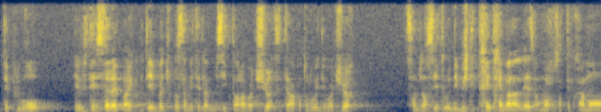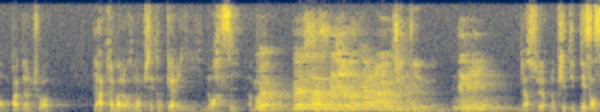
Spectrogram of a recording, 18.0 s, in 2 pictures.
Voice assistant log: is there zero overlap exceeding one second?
Yes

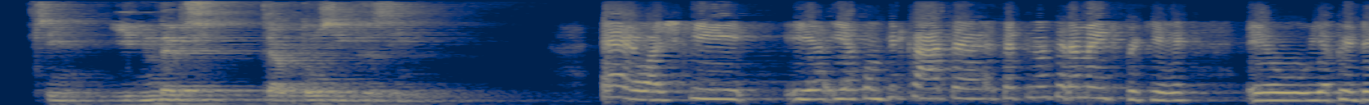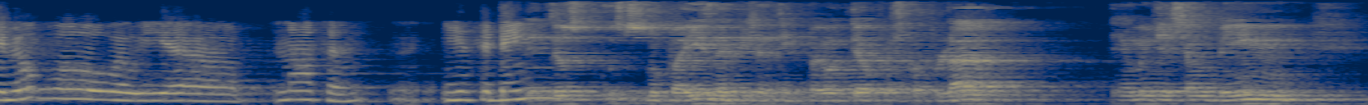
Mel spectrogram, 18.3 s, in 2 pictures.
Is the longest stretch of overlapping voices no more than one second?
Yes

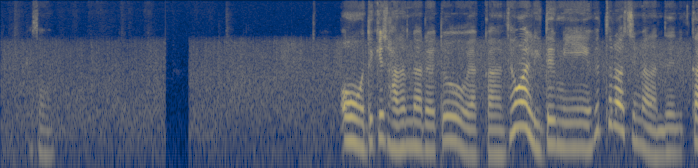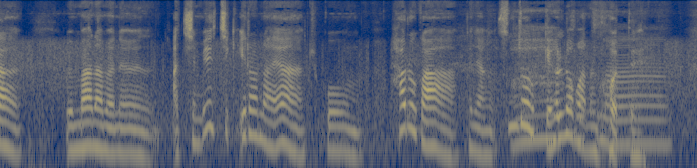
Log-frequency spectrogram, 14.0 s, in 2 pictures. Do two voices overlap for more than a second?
Yes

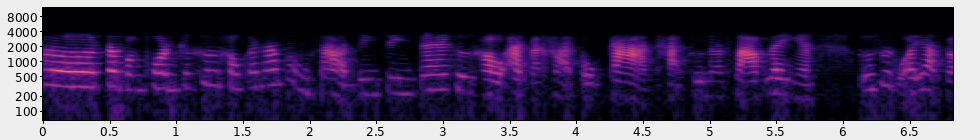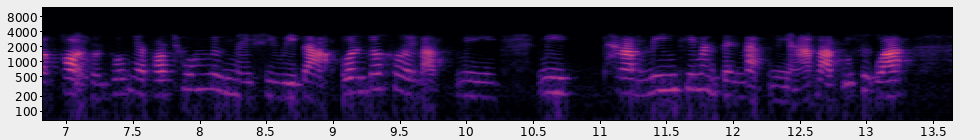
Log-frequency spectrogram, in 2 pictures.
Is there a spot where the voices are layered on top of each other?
No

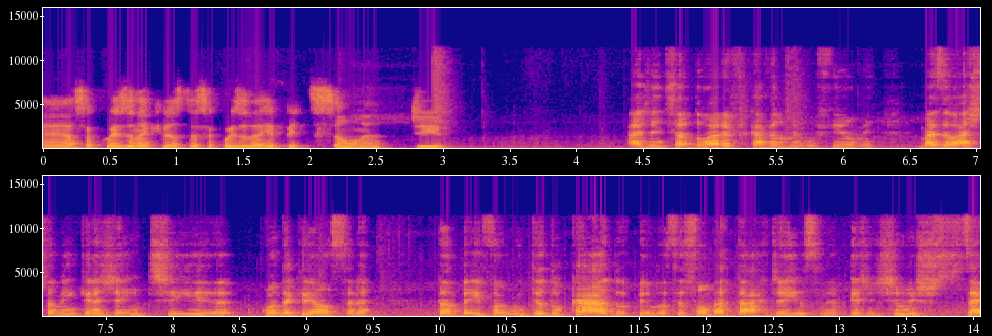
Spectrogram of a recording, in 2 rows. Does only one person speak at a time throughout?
Yes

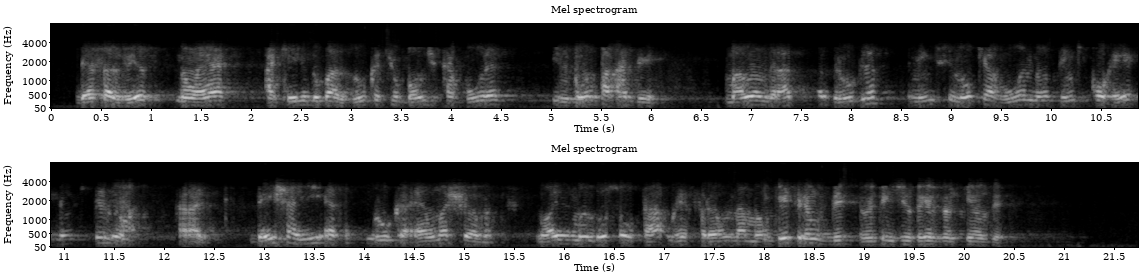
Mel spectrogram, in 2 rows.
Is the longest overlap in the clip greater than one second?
No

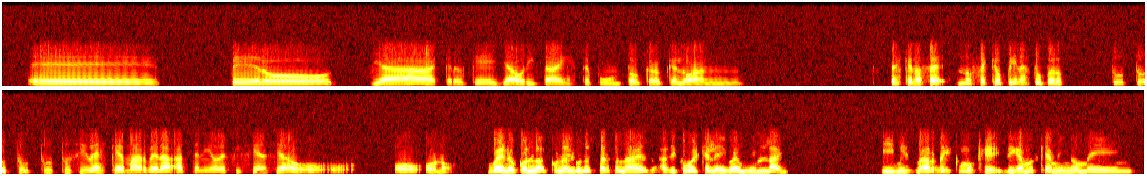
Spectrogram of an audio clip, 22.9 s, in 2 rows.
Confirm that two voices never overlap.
Yes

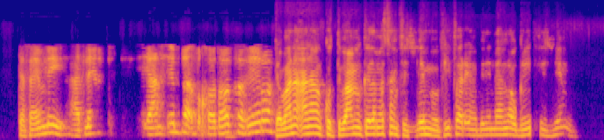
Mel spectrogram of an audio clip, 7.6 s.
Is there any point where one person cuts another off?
No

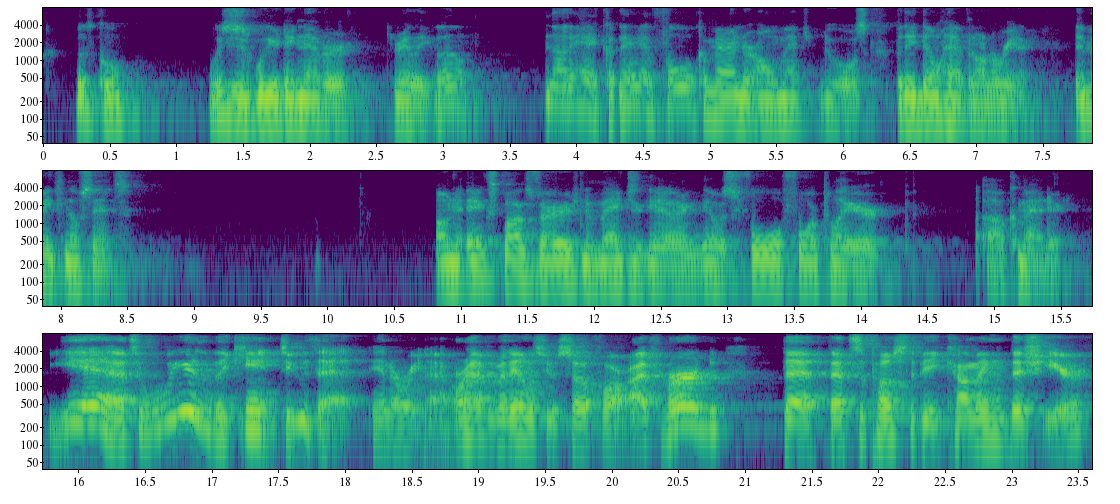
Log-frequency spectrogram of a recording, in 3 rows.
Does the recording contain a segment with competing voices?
No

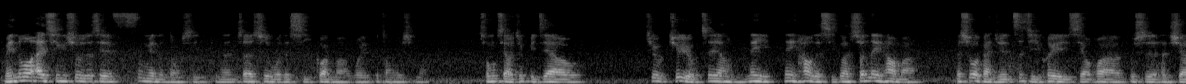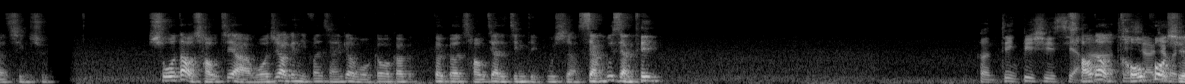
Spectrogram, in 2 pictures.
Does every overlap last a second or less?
No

